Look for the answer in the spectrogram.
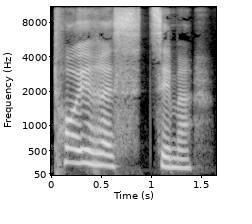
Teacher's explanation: We leave out the E there, just because it's too many vowels for us.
